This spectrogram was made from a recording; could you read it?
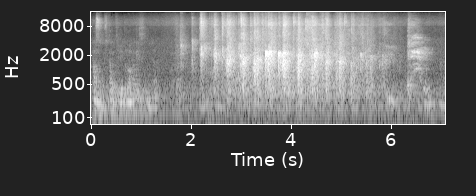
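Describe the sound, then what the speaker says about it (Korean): Applause from a company assembly crowd welcoming new hires and award winners, building into a dense burst of clapping over a few seconds before fading, with some talk around it. "박수 부탁드리도록 하겠습니다"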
